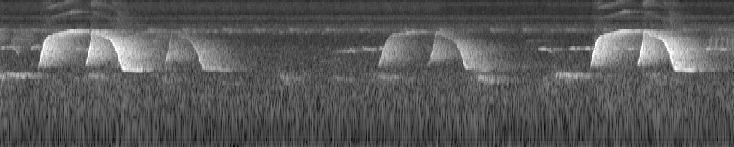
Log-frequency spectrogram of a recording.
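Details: ['Capitão-do-mato singing a repeated phrase of loud, arching whistled sweeps that rise and fall steeply, given three times about every three and a half seconds, with quiet hissy background between phrases.']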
